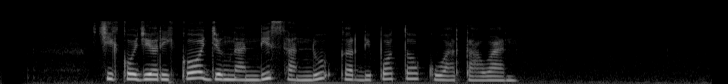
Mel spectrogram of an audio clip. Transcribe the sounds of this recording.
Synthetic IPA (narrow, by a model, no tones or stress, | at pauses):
t͡ʃikod͡ʒəɾikod͡ʒɨŋnandisːanduʔkɨrdipɔt̪ɔkuwart̪awan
